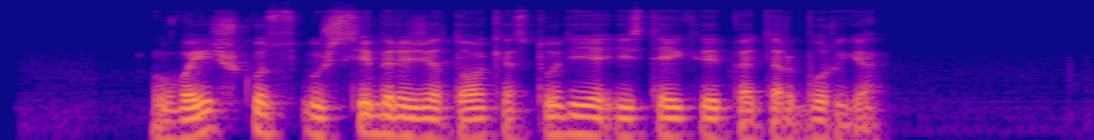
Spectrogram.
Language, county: Lithuanian, Vilnius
